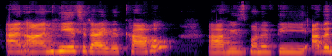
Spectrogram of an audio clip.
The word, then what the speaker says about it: Cathal: like you said and I'm very very good pronunciation there of my name I appreciate that so yeah mine is Carl I'm 24 from Ireland and like Danielle said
